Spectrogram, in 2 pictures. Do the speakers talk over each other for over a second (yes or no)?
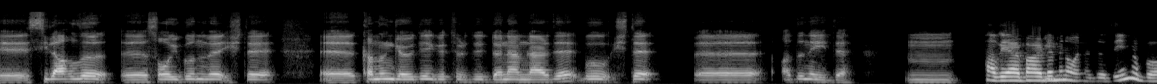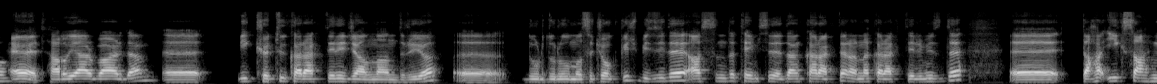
no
